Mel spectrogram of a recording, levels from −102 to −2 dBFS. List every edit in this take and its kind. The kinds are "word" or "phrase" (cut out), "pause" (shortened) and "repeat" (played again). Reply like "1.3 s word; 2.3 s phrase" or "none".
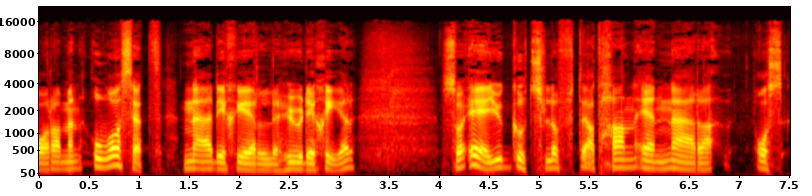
none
